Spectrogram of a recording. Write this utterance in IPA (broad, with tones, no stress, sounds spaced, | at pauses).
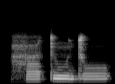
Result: h a˨ t ũ˧ d o˦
